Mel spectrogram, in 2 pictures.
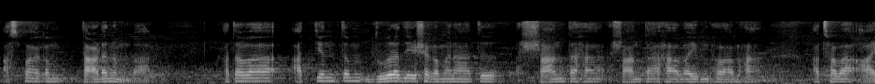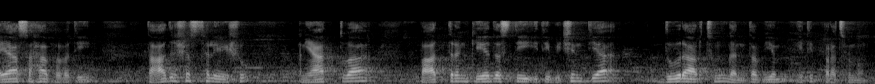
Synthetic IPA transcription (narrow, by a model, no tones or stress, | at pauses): ɐsmaːkɐmt̪aːɽɐnɐmʋaː | ɐt̪ʰɐʋaːɐ̰t̪jɐnt̪ɐmd̪uːɾɐd̪eːʂɐɡɐmɐnaːt̪ɨ | ʃaːnt̪ɐɦɐʃaːnt̪aːɦaːʋɐjɐmbʱɐʋaːmɐɦɐː | t̪ʰɐʋaːʔa̰ːjaːsɐɦɐ̆bʱɐʋɐt̪i | t̪aːd̪ɾɪʂɐst̪ʰɐleːʂu | ɡnjaːt̪ʋaː | paːt̪ɾɐŋkeːd̪ɐst̪iit̪iʋit͡ʃʰint̪jaː | d̪uːɾaːɾt̪ʰumɡɐnt̪ɐʋjɐmit̪ipɾɐ̰t̪ʰɐmɐm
